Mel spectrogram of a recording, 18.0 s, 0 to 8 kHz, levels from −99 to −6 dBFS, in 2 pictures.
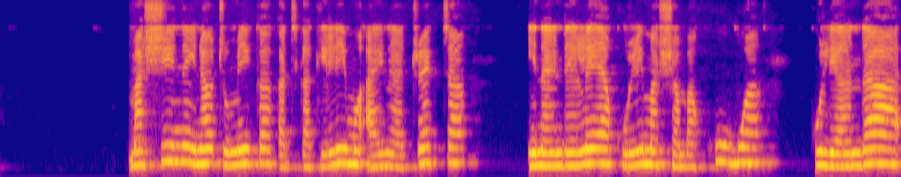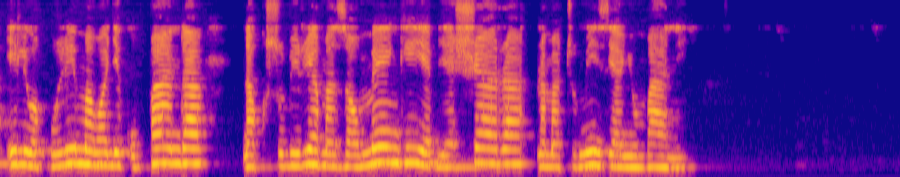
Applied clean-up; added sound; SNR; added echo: none; none; none; none.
